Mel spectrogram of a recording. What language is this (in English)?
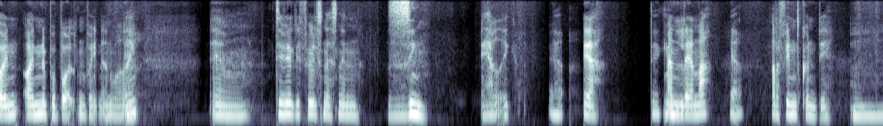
Danish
